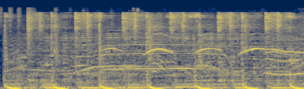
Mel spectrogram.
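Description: Loud electronic dance music from a free electro DJ set at the Panty Party, an underwear collection event at La Recyclerie in Paris: a thumping four-on-the-floor kick drum drives a steady beat while bright synth lines swoop and slide above it, with no voices.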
